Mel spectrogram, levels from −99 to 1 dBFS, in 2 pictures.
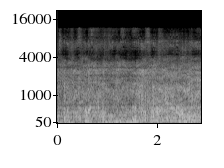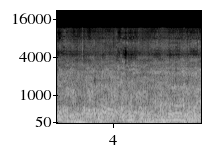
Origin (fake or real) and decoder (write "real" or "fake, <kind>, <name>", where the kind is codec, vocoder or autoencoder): fake, codec, SNAC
